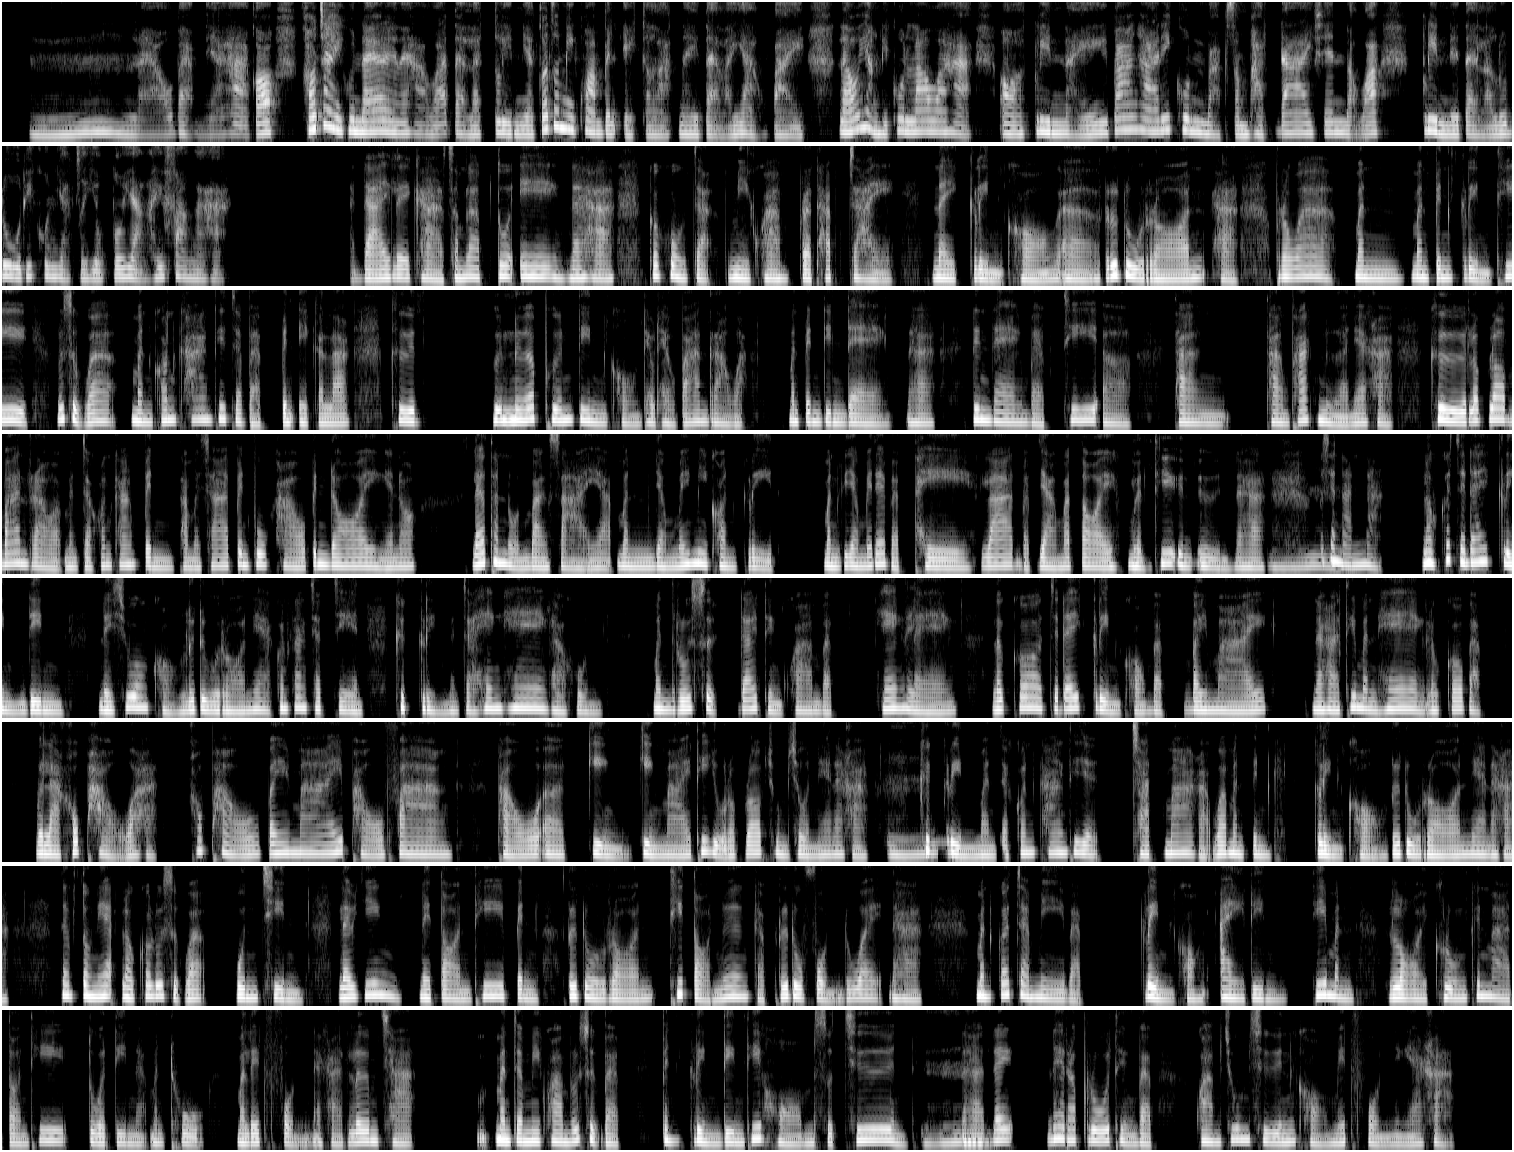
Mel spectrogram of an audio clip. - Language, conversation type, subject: Thai, podcast, รู้สึกอย่างไรกับกลิ่นของแต่ละฤดู เช่น กลิ่นดินหลังฝน?
- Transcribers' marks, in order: "แล้ว" said as "แต๊ว"; other noise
